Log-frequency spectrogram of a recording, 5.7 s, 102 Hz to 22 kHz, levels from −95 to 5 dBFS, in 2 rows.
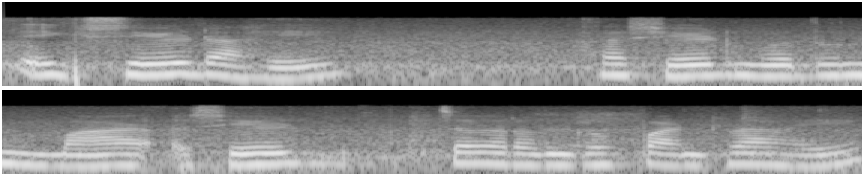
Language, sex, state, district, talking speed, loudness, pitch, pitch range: Marathi, female, Maharashtra, Washim, 125 wpm, -14 LUFS, 195 Hz, 185-210 Hz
